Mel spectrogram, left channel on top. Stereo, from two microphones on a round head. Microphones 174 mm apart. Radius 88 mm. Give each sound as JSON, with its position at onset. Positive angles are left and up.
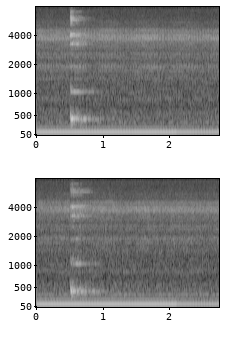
{"t": 0.5, "sound": "a cowbell", "side_deg": 70, "distance_m": 4.5}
